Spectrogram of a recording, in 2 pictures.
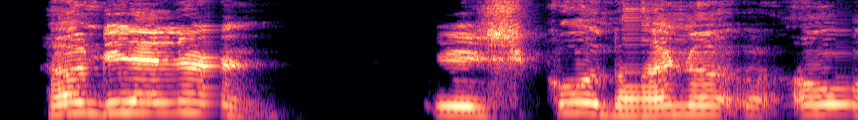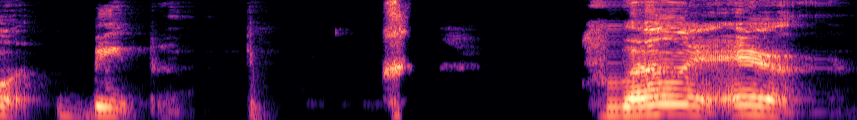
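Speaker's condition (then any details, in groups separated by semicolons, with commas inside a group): Cerebral palsy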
